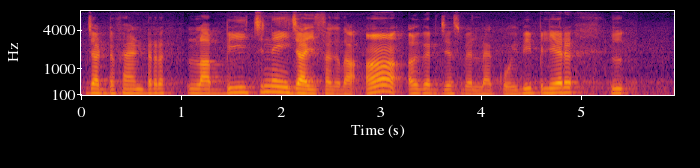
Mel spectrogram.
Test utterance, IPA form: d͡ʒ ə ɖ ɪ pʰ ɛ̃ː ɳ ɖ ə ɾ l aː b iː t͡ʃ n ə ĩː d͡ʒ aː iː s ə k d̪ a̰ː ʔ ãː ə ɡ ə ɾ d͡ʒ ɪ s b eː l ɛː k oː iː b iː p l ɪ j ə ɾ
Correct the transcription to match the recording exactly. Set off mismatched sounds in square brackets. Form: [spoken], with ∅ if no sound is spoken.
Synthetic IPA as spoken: d͡ʒ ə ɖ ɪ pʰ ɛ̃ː ɳ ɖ ə ɾ l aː b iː t͡ʃ n ə ĩː d͡ʒ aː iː s ə k d̪ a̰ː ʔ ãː ə ɡ ə ɾ d͡ʒ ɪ s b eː l ɛː k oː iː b iː p l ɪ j ə ɾ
